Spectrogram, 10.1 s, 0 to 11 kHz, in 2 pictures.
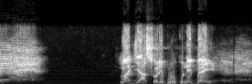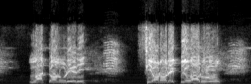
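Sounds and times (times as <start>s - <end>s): congregation shouting: 0.0s - 1.0s, 3.8s - 5.4s
cassette recording hum: 0.0s - 10.0s.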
